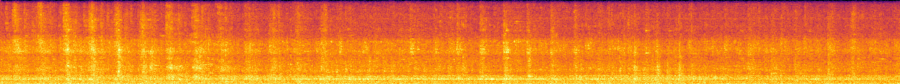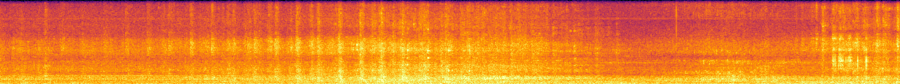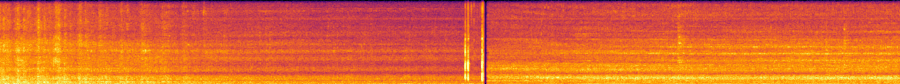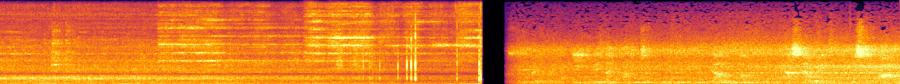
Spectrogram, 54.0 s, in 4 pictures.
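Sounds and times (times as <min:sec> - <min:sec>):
freight wagons rolling on rails: 0:00.0 - 0:30.4
diesel train running past: 0:00.0 - 0:54.0.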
